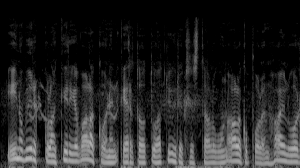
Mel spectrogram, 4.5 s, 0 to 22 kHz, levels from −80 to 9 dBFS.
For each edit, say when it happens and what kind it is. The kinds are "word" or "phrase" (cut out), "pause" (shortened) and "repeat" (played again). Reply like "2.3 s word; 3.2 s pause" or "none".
1.8 s word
